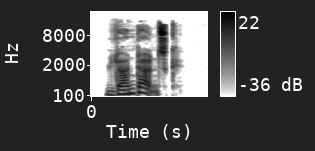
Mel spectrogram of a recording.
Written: londonsk

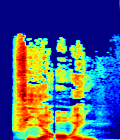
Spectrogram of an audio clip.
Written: fireåring

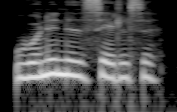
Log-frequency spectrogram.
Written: urnenedsættelse

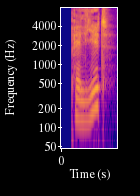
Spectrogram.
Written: PAILLET

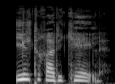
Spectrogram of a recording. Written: iltradikal

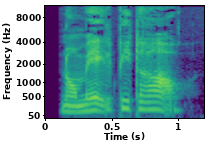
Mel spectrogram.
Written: normalbidrag

